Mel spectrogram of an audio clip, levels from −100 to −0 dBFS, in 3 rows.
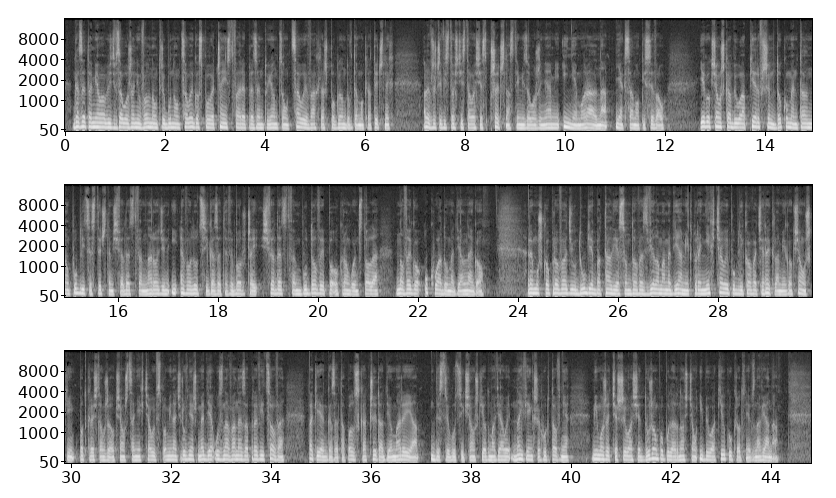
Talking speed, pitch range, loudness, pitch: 130 wpm, 110-130 Hz, -17 LUFS, 120 Hz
